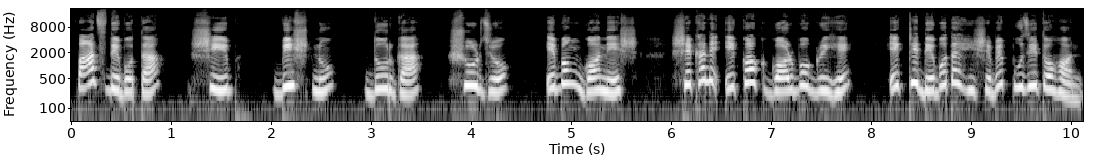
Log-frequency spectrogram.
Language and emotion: Bengali, neutral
